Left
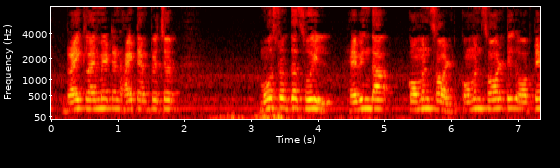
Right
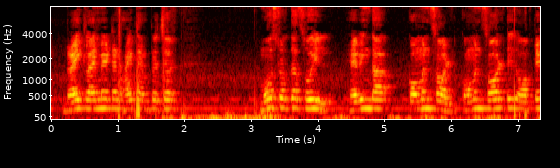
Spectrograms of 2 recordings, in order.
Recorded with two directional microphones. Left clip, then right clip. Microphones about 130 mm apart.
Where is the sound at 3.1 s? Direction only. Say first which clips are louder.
Left 1 dB; 90° left.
